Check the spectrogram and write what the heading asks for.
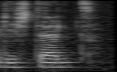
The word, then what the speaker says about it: Gestalt: thérapie c'est quoi la guestalt HM vous attendez ça sonne un peu allemand dans ma bouche mais effectivement je le prononce à l'allemande en l'honneur du fondateur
